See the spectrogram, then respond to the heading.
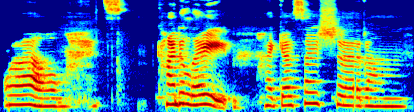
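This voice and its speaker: A woman plays a sitcom love interest on an awkward date. Her voice sits a little high, and her delivery is natural, hesitant and flirty. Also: fairly even intonation, takes it slowly, sharp tone, heavily acted. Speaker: actor in a sitcom table read. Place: indoors, on a video call.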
